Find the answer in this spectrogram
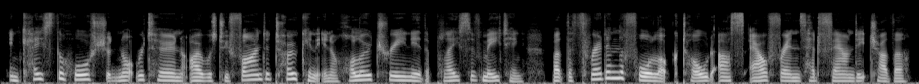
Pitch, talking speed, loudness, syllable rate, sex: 185 Hz, 235 wpm, -17 LUFS, 5.2 syllables/s, female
